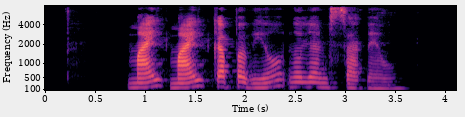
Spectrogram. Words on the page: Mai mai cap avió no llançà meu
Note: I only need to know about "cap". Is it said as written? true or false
true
